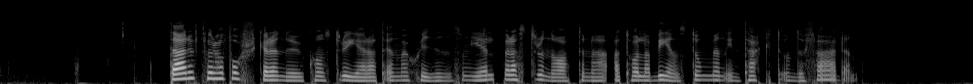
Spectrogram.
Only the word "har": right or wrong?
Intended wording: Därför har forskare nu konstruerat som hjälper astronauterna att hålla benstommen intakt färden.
right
